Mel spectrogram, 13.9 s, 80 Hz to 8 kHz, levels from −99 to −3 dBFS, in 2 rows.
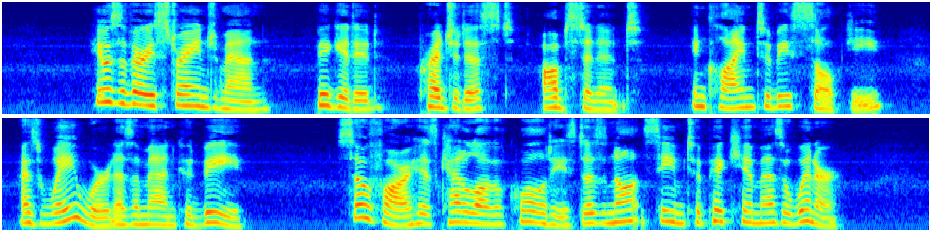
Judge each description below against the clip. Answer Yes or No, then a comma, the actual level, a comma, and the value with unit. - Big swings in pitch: No, average, 4.1 semitones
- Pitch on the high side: Yes, high, 215 Hz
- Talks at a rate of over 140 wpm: Yes, average, 150 wpm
